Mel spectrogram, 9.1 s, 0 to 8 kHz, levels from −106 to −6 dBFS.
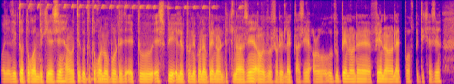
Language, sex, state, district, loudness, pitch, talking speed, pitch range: Nagamese, male, Nagaland, Kohima, -18 LUFS, 95 Hz, 230 wpm, 95-100 Hz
